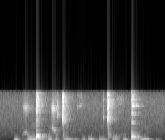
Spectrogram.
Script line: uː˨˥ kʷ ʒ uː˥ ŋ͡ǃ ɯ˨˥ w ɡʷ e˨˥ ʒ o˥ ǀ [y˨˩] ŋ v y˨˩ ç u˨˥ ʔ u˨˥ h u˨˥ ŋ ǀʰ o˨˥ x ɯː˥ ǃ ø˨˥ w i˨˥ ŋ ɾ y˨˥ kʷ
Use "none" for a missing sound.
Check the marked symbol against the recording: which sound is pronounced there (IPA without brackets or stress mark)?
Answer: y˥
